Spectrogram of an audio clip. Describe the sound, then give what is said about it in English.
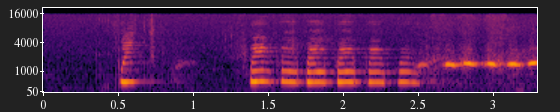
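A person whistles an imitation of a parakeet: a brief chirp, then a quick run of bright, pulsing chirps, ending in a higher, fluttering warble. It is fairly loud, with no talking. “You do a way better parakeet than I did.”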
